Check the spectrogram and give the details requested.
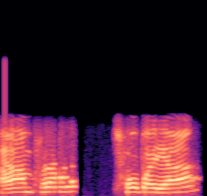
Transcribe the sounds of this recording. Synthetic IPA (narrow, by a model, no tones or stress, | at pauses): ampʰra | t͡sʰɔpʼaja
